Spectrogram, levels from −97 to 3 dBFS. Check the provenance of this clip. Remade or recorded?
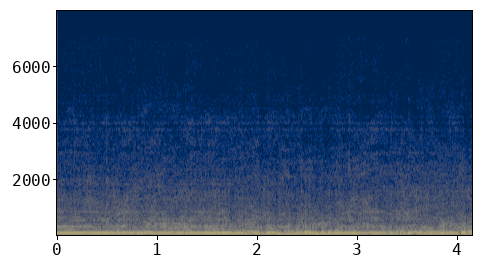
remade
